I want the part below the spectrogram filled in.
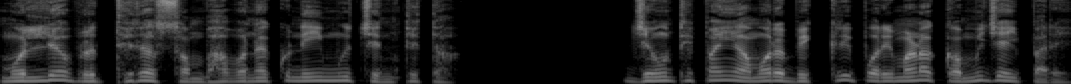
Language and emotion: Odia, fearful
